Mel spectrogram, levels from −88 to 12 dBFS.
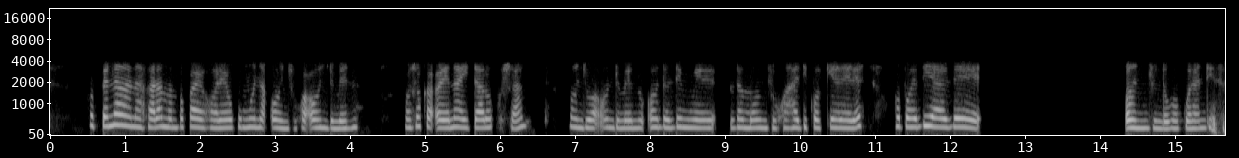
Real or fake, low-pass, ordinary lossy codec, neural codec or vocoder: fake; 3.6 kHz; Opus, 16 kbps; codec, 16 kHz, 2 kbps, FunCodec, trained on Chinese and English, 25 frames a second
